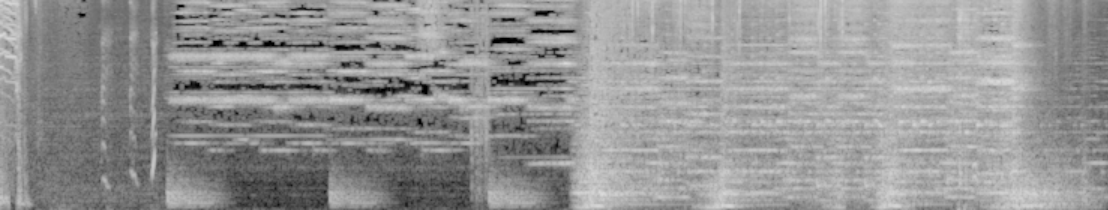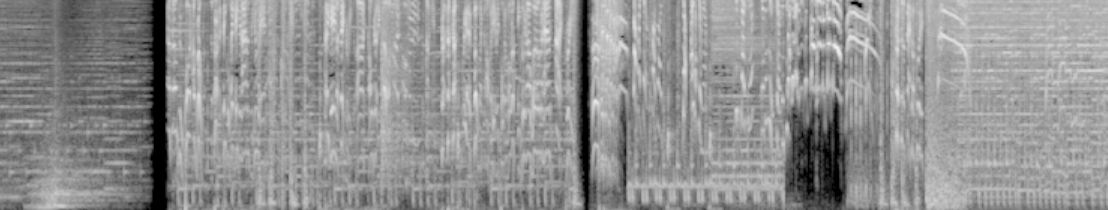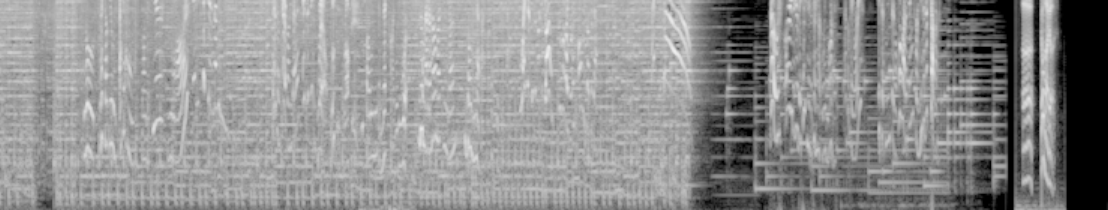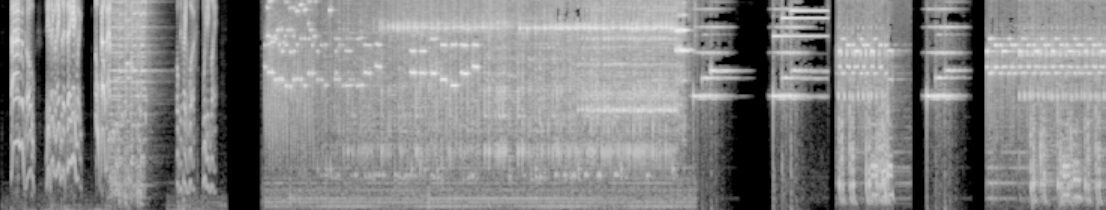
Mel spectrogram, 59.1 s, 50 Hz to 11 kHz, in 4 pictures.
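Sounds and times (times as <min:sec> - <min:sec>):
sped-up cartoon music: 0:02.2 - 0:22.4, 0:27.3 - 0:43.6
high squeaky chirps: 0:38.2 - 0:42.1.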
